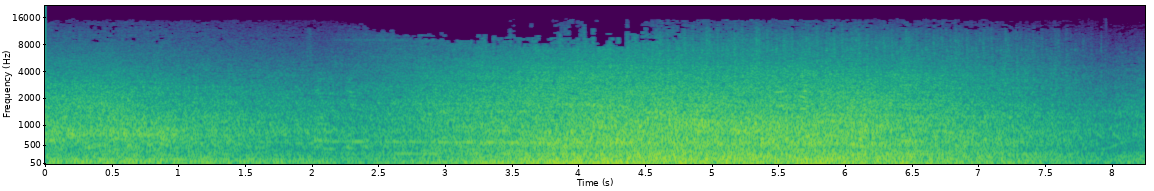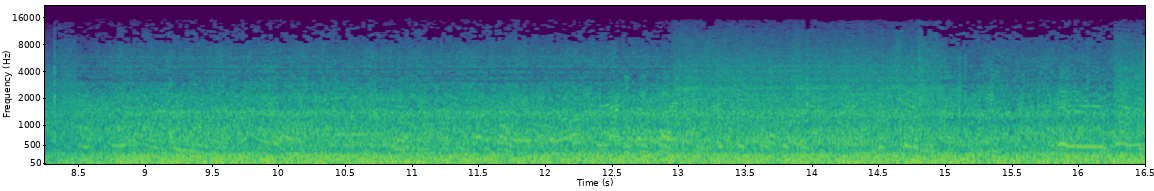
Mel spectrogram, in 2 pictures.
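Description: Diesel engine of an Ikarus 280 articulated city bus, a Rába-MAN six-cylinder, swelling loud as the bus pulls away and drives near, then dropping back about halfway through to a steady idle close by.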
